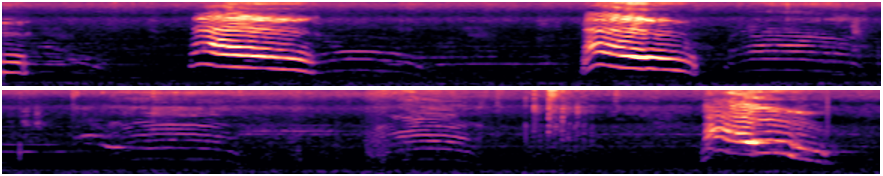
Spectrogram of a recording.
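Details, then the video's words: Late-night rescue of two feral kittens found abandoned: three loud, strained meows dropping in pitch, with softer, fainter mewing calls between them in an otherwise quiet setting. "Kittens Hissing & Spiting"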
